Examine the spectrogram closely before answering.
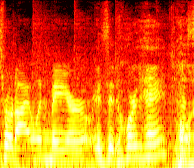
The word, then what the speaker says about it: Jorge: Providence, Rhode Island Mayor, is it Jorge?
